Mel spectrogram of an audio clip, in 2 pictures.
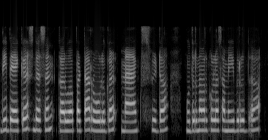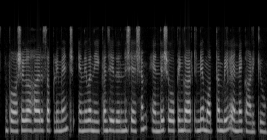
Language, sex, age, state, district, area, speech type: Malayalam, female, 60+, Kerala, Kozhikode, urban, read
